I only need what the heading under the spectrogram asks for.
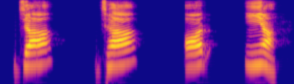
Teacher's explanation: च और ञ इन वर्णों का उच्चारण स्थान तालु होता है।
